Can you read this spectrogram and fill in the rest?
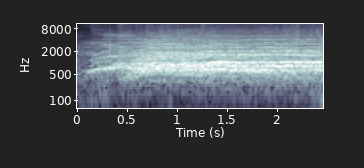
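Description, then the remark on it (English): An audience erupts into loud cheering and shouting, swelling quickly and holding steady at full volume, with many voices overlapping and no individual speech. “By cheering, I need to know if you want the youthy version or the adulty.”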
